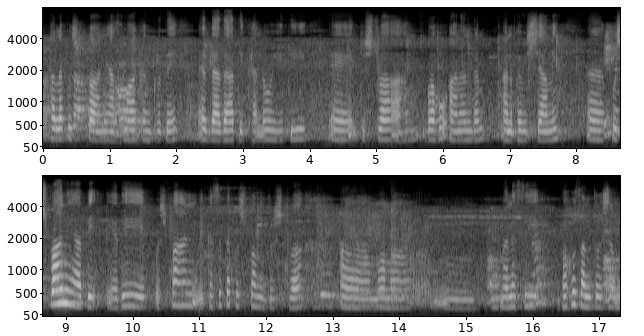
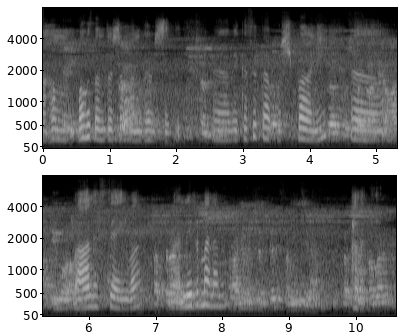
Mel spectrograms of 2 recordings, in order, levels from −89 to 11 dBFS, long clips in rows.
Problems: background sounds at intervals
